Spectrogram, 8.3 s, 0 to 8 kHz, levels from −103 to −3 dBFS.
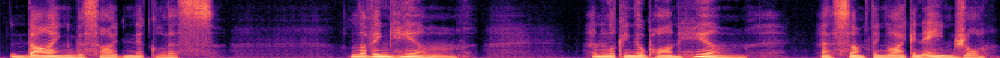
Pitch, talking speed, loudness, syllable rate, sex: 180 Hz, 100 wpm, -17 LUFS, 4.6 syllables/s, female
